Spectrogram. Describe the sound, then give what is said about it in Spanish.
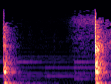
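A paper planner is thumped down twice, about a second apart, each a sharp, solid knock with a faint ringing hum lingering between them. No voices. “Este es el ruido de mi agenda.”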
